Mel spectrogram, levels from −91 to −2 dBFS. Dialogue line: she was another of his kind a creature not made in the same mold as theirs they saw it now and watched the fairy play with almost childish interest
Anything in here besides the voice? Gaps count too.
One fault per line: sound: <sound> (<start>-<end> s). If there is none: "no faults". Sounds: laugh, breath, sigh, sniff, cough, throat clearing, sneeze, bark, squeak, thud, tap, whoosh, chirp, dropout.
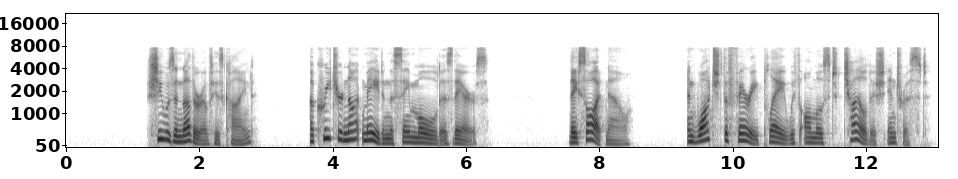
no faults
